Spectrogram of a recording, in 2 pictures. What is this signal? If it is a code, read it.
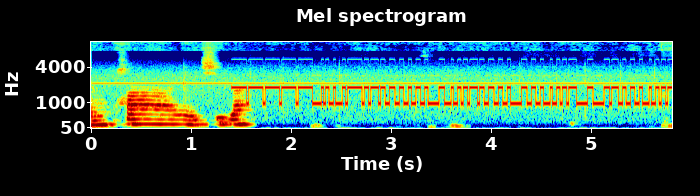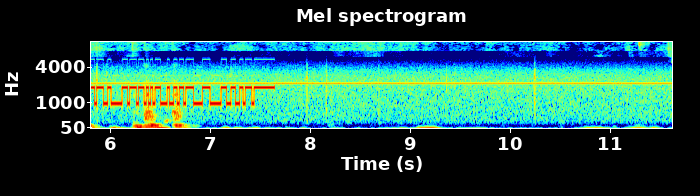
RTTY (45.45 baud, 850 Hz shift), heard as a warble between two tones, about 1400 Hz centre, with static crashes and a steady whistle near 2140 Hz. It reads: 2885 2858 5578 7516 9581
